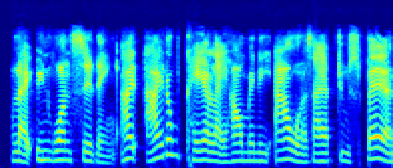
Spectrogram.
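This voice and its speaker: The tone is bright and sharp, with a Vietnamese accent. The sound is dry and close, with no echo. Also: woman. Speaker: blogger and mom entrepreneur. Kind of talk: interview podcast conversation.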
